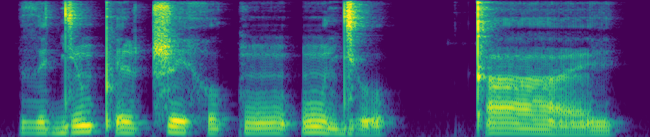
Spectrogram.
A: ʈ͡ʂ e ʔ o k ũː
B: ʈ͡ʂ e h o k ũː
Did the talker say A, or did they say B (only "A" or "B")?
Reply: B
